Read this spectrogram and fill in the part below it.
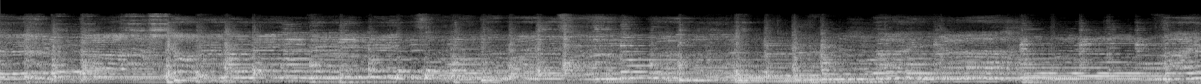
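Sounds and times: band playing folk music: 0.0s - 12.0s
hand percussion: 0.0s - 12.0s.

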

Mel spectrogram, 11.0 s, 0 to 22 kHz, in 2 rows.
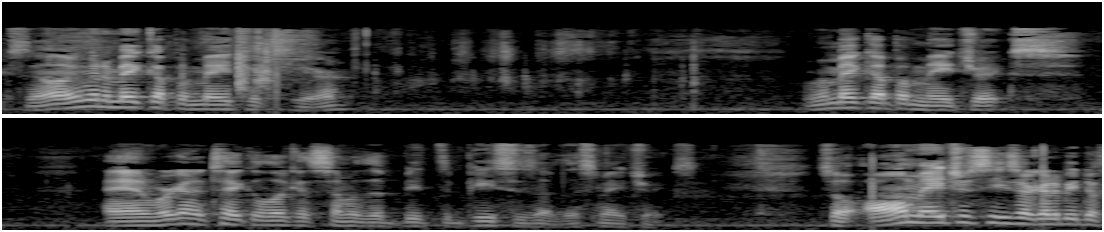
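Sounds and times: low steady hum: 0.0s - 11.0s
paper rustling and clicking: 1.0s - 3.6s.

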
